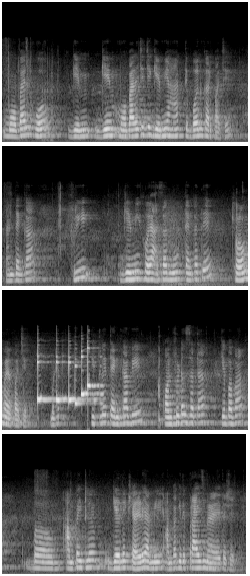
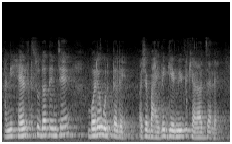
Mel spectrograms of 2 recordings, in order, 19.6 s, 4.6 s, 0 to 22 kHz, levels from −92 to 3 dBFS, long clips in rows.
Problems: constant background noise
